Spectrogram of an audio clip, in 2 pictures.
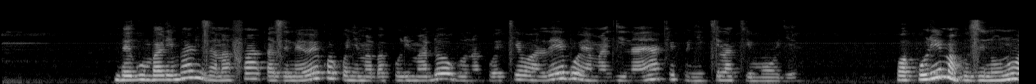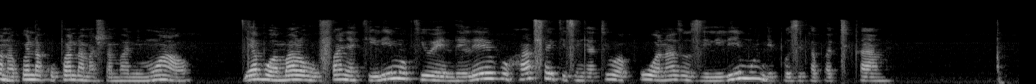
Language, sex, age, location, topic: Swahili, female, 25-35, Dar es Salaam, agriculture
